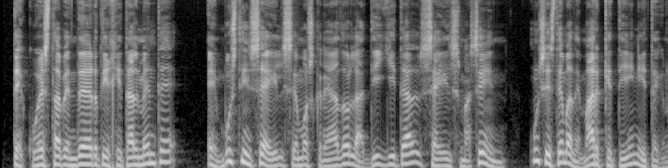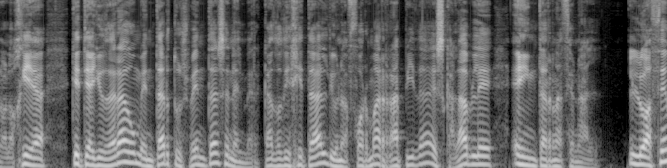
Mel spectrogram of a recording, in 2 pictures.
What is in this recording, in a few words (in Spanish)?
comercial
